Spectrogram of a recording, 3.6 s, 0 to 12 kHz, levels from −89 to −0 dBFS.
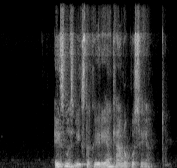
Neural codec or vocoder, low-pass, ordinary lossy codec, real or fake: none; 9.9 kHz; Opus, 16 kbps; real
